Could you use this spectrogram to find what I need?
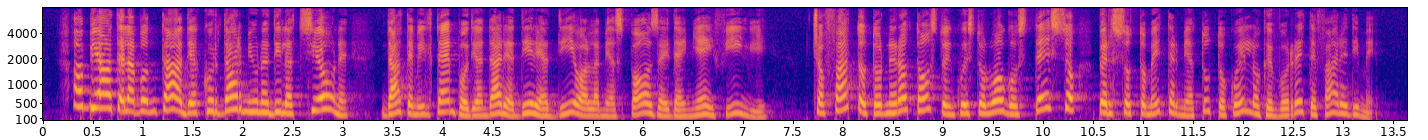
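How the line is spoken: Desperate crying plea. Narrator (Italian): il mercante vide che il genio stava per troncargli la testa, gettò un grido e gli disse

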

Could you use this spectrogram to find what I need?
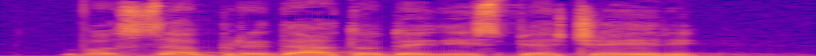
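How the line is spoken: Struggling, trembling voice. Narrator (Italian): continuò Ferruccio a stento, con la voce tremola

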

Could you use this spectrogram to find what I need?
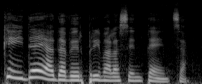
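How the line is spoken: Exclaimed. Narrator (Italian): esclamò Alice

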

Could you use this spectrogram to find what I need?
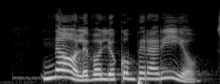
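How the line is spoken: Girl shrieking. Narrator (Italian): strillò Amy

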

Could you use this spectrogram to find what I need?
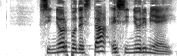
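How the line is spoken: Plain. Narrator (Italian): disse

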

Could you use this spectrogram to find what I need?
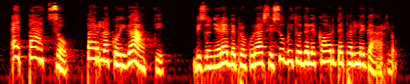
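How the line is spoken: Shouting. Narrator (Italian): Anna gridò

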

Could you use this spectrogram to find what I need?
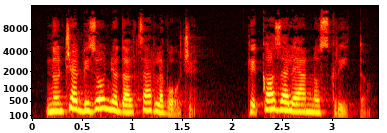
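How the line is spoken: Cold, calm reply. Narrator (Italian): rispose, freddo e calmo

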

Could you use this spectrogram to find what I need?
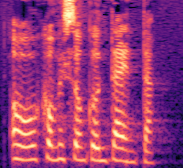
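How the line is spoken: Exclaiming in French. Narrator (Italian): esclamò in francese

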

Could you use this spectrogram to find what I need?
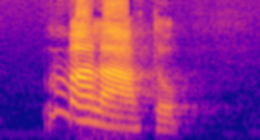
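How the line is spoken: Sick man, gasping breathlessly. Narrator (Italian): esclamò l'infermo anelando e respirando a fatica

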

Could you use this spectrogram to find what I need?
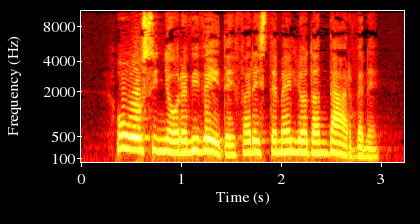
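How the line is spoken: Exclaimed. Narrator (Italian): esclamò Grace

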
